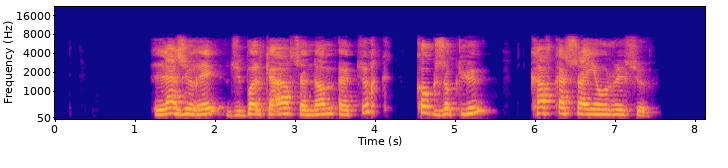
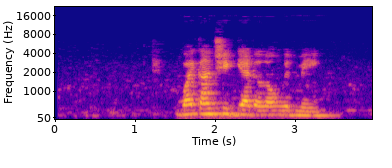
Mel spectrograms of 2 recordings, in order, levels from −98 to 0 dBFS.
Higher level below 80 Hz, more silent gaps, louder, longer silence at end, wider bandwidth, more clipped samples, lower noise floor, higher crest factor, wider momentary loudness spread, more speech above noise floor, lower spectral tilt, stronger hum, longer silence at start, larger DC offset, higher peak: about the same, -58 dBFS vs -60 dBFS; first, 4.41-4.51 s, 5.70-5.76 s, 5.87-5.94 s vs none; first, -16 LUFS vs -19 LUFS; first, 0.7 s vs 0.45 s; about the same, 8 kHz vs 7.4 kHz; neither; first, under -90 dBFS vs -57 dBFS; about the same, 16 dB vs 18 dB; second, 11 LU vs 15 LU; first, over 75 dB vs 38 dB; about the same, -4.5 dB/octave vs -5.5 dB/octave; neither; second, 1.25 s vs 1.5 s; neither; first, 0 dBFS vs -4 dBFS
